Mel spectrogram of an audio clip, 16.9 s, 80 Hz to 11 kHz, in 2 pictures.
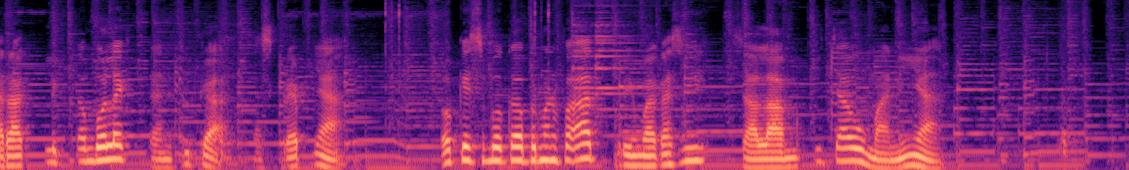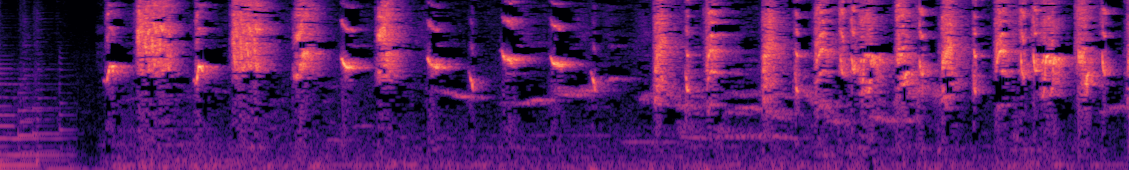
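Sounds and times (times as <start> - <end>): shrike singing harsh calls: 9.2 - 16.9.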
